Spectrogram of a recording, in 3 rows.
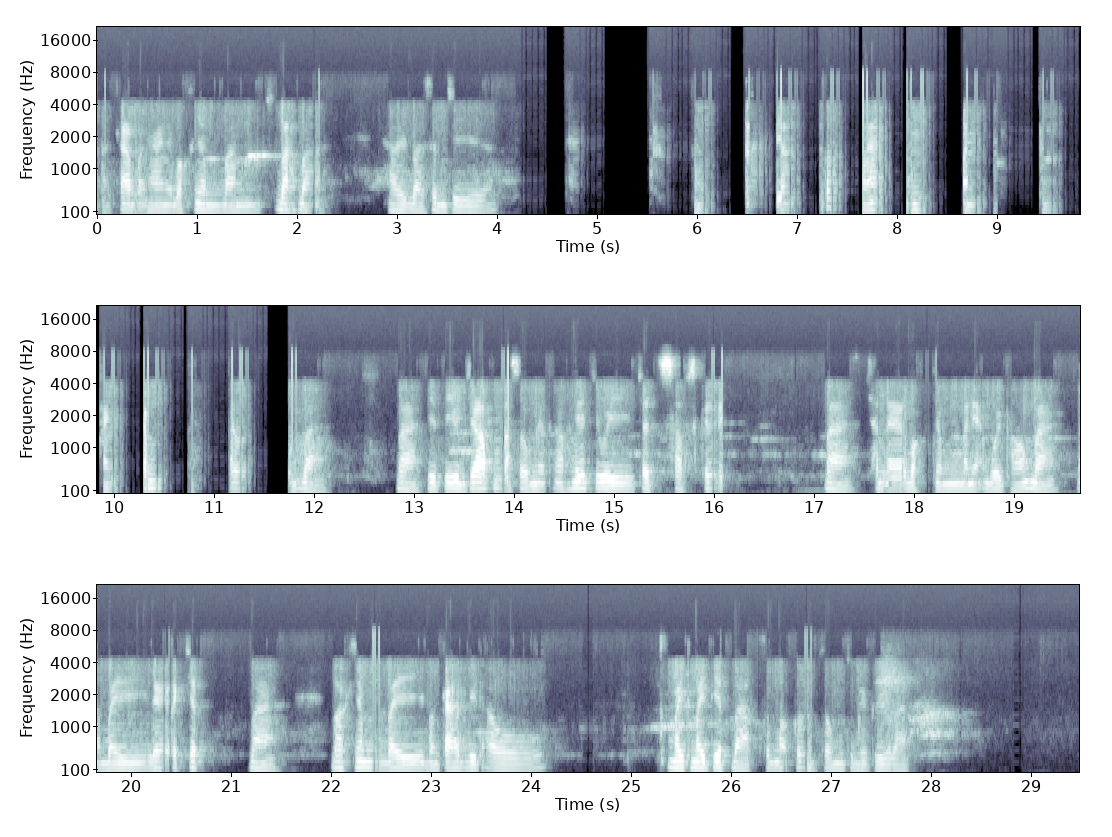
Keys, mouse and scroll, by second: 0.0 click, 0.4 click, 1.0 click, 1.7 click, 2.4 click, 3.2 click, 4.1 click, 6.1 click, 6.9 click, 7.3 click, 7.9 click, 9.8 click, 10.5 click, 11.0 click, 11.5 click, 12.2 click, 12.9 click, 13.4 click, 13.9 click, 14.3 click, 14.6 click, 16.8 click, 17.5 click, 18.1 click, 18.8 click, 19.5 click, 20.1 click, 20.6 click, 22.3 click, 23.0 click, 23.7 click, 24.4 click, 25.4 click, 25.9 click.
